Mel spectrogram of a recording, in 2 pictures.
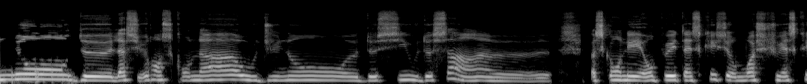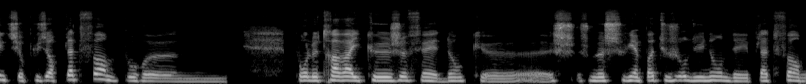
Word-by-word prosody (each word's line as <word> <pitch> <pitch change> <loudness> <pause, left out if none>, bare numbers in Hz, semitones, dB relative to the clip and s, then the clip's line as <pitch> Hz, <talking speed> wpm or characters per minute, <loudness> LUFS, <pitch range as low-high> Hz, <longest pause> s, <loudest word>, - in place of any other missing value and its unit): nom 230 0 +6
de 185 -1 +6
l'assurance 200 +2 0
qu'on 185 +2 -5
a 215 +2 +1
ou 200 -3 +2
du 190 +3 -5
nom, 195 -2 -1
heu, 175 - -2
de 180 +3 -1
ci 205 +3 -3
ou 200 -3 -1
de 185 +2 0
ça, 260 +7 -3
hein, 175 -2 -2
heu 150 -2 -7
heu, - - -17 0.4
parce 180 0 +1
qu'on 200 -1 +2
est 190 -2 +5
on 185 +2 +1
peut 200 +4 +7
être 200 0 +5
inscrit 185 +6 -2
sur 200 -4 0
moi, 185 +2 0
je 195 - -3
suis 195 -2 -3
inscrite 200 +2 -3
sur 170 -1 -4
plusieurs 180 -1 -4
plateformes 215 -2 -2
pour, 160 -3 -4
hem, 135 -2 -9 0.7
pour 180 - -1
le 175 - +1
travail 180 -1 +2
que 175 -2 +2
je 180 +2 0
fais, 170 -2 -3
donc, 165 +5 -5
heu, 135 0 -8
je 170 - -1
je 165 +3 -10
me 170 0 +1
souviens 180 0 0
pas 180 +2 -3
toujours 185 +1 -3
du 175 0 0
nom 185 +1 -1
des 155 -3 -4
plateformes, 170 +1 -4
180 Hz, 195 wpm, -23 LUFS, 170-200 Hz, 0.7 s, peut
